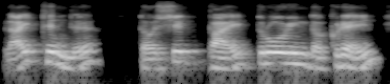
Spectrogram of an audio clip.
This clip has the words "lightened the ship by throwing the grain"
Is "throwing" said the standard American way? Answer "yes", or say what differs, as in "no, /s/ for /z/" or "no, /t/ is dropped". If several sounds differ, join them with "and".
no, /t/ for /θ/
